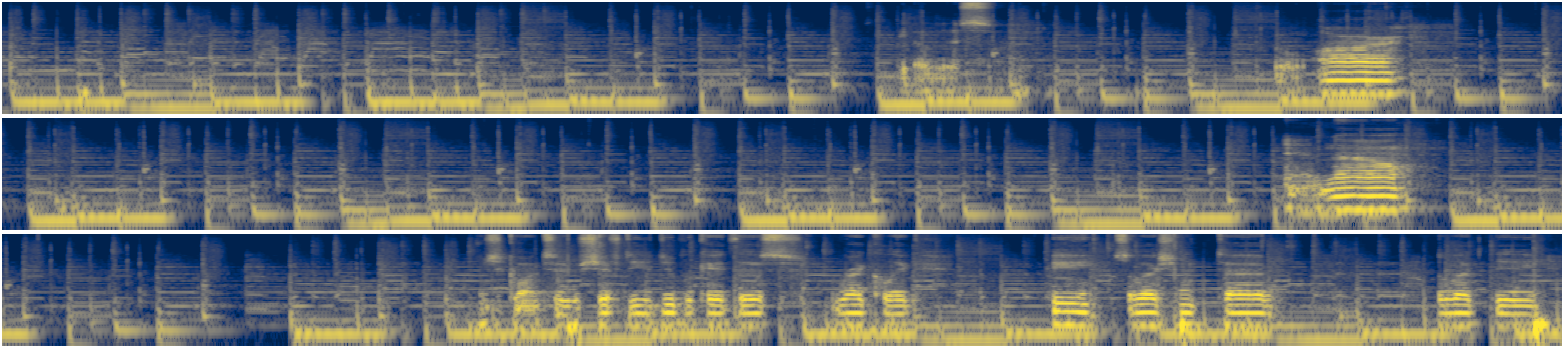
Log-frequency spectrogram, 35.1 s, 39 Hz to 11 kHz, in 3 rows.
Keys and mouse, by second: 0.1 3, 0.7 right click, 1.8 click, 1.9 middle click, 2.6 click, 2.7 middle click, 3.4 ctrl+click, 3.5-35.1 ctrl+middle drag, 4.1 alt+s, 8.4 ctrl+r, 11.1 alt+right click, 11.7 KP_3, 17.3 KP_1, 27.2 shift+d, 30.6 p, 31.8 Tab, 32.4 right click, 32.8 right click, 33.3 right click, 34.4 Tab.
